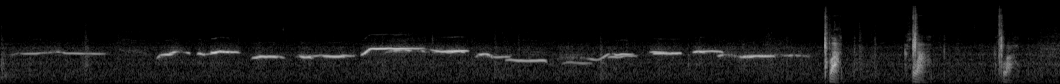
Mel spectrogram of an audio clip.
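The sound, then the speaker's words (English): A person whistles a bouncy cartoon-style tune, clear, for about eight seconds, then three sharp, loud knocks or taps follow at the end. “And now you're whistling with... Who whistles that?”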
